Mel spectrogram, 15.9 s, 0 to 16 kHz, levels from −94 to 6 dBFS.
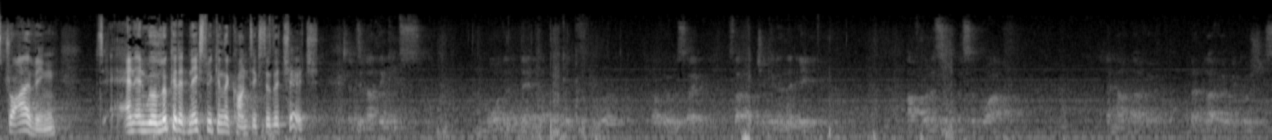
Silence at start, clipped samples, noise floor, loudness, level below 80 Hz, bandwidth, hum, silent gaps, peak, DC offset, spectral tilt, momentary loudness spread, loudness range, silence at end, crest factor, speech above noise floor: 0.1 s; under 0.1%; -52 dBFS; -19 LUFS; -50 dBFS; 11.5 kHz; none; none; 0 dBFS; under 0.1%; -4.5 dB/octave; 29 LU; 27 LU; 0.55 s; 24 dB; 33 dB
